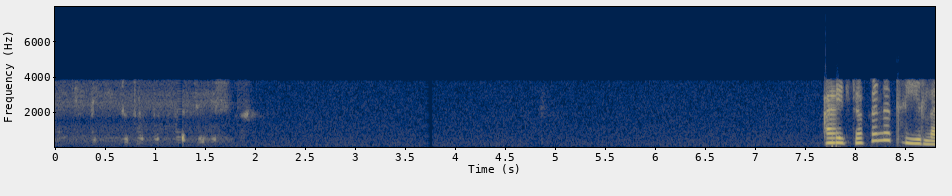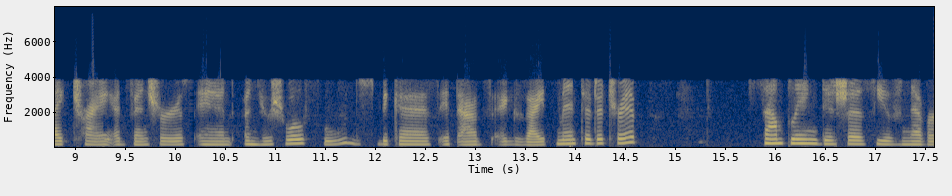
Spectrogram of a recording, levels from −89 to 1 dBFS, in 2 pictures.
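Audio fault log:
0.00–1.98 s: other side's voice leaking through. A second, fainter voice sits about 20 dB under the talker, likely residual echo the canceller failed to remove from the loudspeaker path. A spectrogram shows a separate, weaker harmonic pattern interleaved with the main one.
11.64 s and 14.78 s: other side's voice leaking through. Brief scraps, each around 40–50 ms and about 40 dB down, likely echo leaking past the canceller. They come through as faint scraps of another voice and appear as thin, barely visible smudges in the waveform.
1.24 s, 3.72 s, 7.78 s, 10.16 s, 13.96 s, 16.6 s: packet loss with pitch repetition. Gaps of 40, 60, 40, 40, 20 and 20 ms, which fit one to three lost 20 ms packets, are filled by repeating the last pitch cycle. The shorter ones sound like a short buzzy hold, while the 60 ms gap fades into silence before the speech cross-fades back in. On a spectrogram it shows as frozen, perfectly flat harmonics.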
